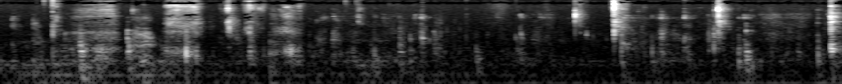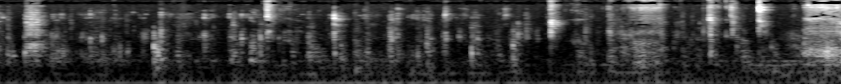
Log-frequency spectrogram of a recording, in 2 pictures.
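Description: Close-up eating sounds of momo dumplings dipped in soup being chewed: irregular wet chewing and lip-smacking clicks.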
